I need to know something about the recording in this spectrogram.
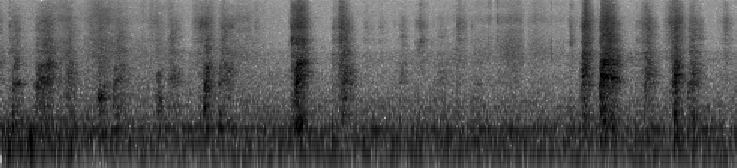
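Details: A dog makes sustained, rough snorting inhalations with a few sharper bursts, typical of a reverse sneezing fit.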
